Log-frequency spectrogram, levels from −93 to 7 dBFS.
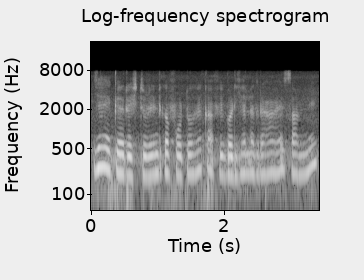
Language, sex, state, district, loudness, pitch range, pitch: Hindi, female, Chhattisgarh, Raipur, -16 LUFS, 195-225 Hz, 205 Hz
